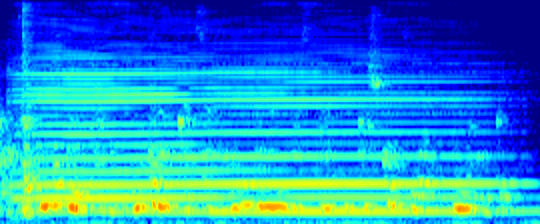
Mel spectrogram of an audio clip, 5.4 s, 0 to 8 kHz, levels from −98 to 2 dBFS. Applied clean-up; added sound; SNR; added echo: none; Bowed string instrument; 5 dB; reverberation time 0.6 s.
